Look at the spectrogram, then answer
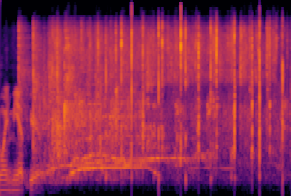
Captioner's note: audience applauding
